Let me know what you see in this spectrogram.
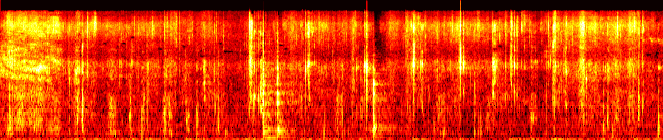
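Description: Close-miked wet chewing and lip smacking as a person eats soft braised meat, with a dense, irregular run of small mouth clicks and smacks.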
